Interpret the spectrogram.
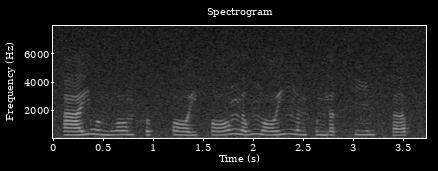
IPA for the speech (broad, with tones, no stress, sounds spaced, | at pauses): aː˨˥ j w ʊ˨ ŋ w ɔː˧ m h ʊ˨˥ k̚ pʰ ɔː˨˩ j pʰ ɔː˨˥ ŋ ɐ˨˥ w n̪ ɔː˨˥ j ŋ ɐ˨ ŋ h ʊ˨ ŋ j ɐ˨˥ t̚ pʰ iː˨˧ n t̪ʰ ɐ˨˥ p̚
